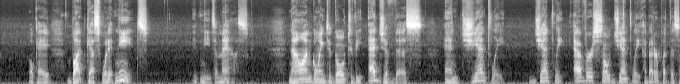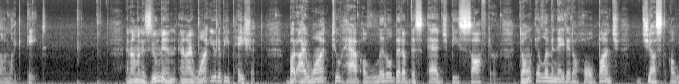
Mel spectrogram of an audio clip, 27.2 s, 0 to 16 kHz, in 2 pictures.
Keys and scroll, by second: 12.4 super+z, 15.1 8, 15.4 Return, 17.5 [, 17.8 [.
